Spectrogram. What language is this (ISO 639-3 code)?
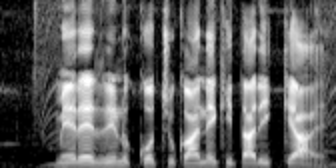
hin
